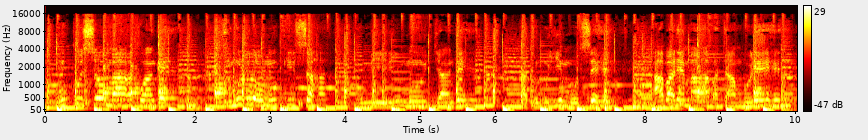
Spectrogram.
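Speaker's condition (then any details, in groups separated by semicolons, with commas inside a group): No condition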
